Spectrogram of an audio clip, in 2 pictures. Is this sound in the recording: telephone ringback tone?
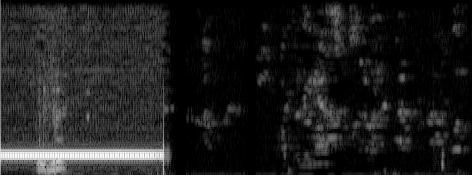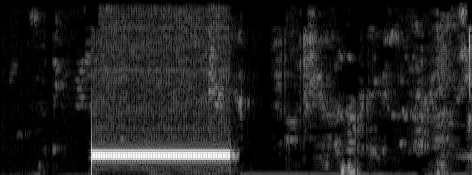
yes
